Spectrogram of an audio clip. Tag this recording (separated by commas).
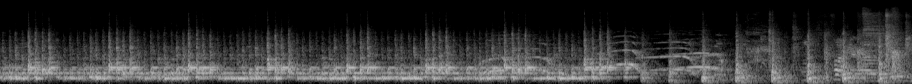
playing congas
